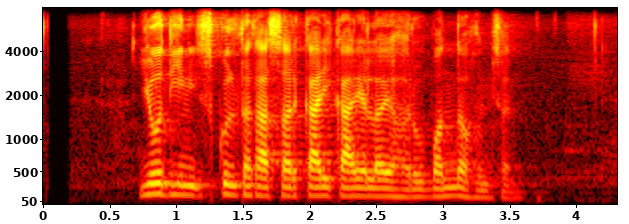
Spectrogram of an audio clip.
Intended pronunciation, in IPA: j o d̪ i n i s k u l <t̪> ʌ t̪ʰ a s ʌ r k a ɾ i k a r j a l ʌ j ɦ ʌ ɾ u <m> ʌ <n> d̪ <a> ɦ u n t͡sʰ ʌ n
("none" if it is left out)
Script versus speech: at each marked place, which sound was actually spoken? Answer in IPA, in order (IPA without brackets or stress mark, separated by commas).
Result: t̪, b, n, ʌ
